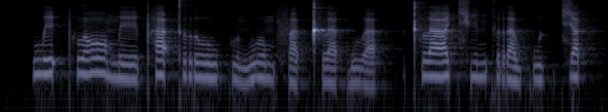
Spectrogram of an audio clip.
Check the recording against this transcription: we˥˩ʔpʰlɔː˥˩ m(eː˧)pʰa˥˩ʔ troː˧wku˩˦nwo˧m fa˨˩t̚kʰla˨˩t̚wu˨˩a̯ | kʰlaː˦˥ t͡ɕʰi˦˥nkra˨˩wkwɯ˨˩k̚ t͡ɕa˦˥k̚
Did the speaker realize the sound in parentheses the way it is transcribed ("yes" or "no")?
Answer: yes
